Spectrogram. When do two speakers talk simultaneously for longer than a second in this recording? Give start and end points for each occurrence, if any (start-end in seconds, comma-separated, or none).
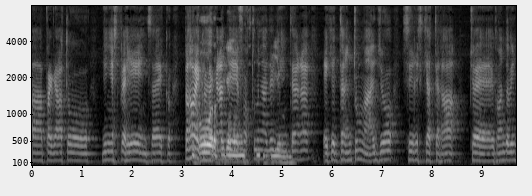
3.1-5.2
